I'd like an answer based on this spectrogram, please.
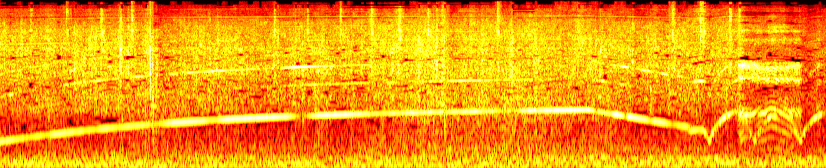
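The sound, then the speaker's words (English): A vehicle siren used to get through a night-time traffic jam wails loudly over a constant road rumble, its tone rising slowly, holding, then dropping and breaking into quick warbling sweeps at the end. “It's time to use the siren”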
